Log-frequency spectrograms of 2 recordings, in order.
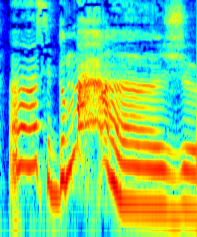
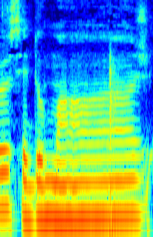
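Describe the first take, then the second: First: Slow drawn-out sigh of regret, a bit louder; loud drawn-out letdown over a losing ticket; disappointed. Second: Slow, lower, softer echo of dommage; a low, soft drawn-out sigh of resignation; resigned. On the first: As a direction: stretch out the ah in real disappointment. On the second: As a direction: let it sink quietly, resigned. Repeats the regret, low and soft. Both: Real, not acted.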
